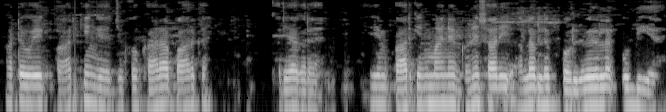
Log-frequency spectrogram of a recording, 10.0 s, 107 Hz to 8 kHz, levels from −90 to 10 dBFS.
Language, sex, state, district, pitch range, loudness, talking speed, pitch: Rajasthani, male, Rajasthan, Churu, 130-145 Hz, -18 LUFS, 120 wpm, 140 Hz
